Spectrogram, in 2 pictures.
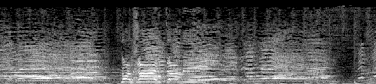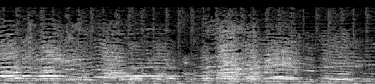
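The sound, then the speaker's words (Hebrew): A crowd in a stand, children's voices among them, screams a chant at full voice in loud rhythmic bursts of shouting and cheering that barely let up. “הוא צרח פה ללא ספק, הוא הוציא את הגרון, אבל גם אתם כולכם.”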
